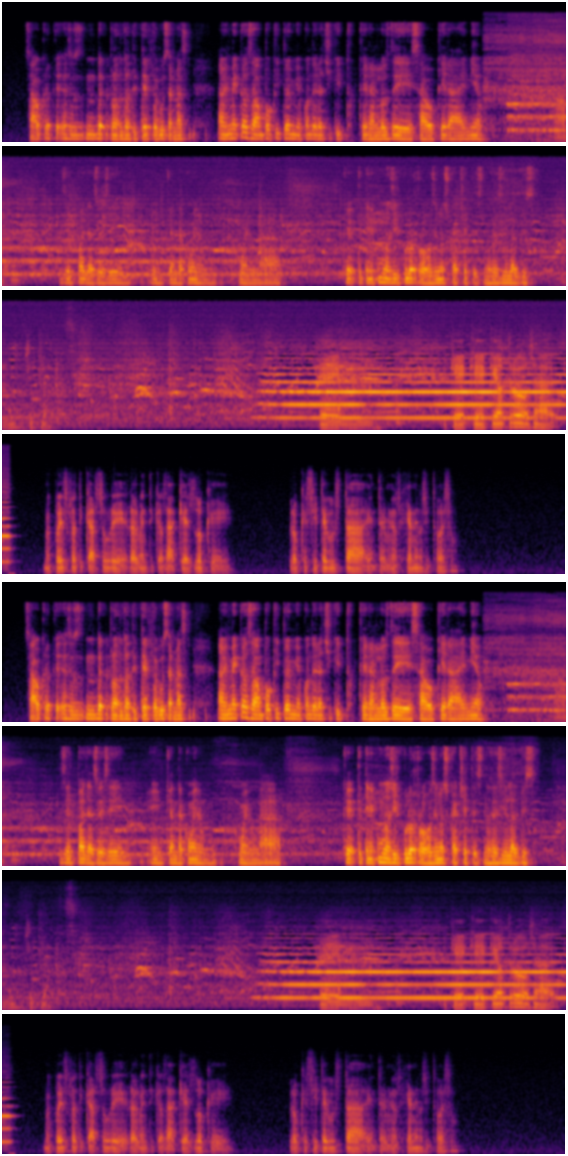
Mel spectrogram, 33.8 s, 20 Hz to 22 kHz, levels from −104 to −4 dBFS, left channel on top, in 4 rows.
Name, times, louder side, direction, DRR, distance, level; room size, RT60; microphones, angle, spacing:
voice 1, 0.4-7.3 9.3-11.7 12.0-12.7 13.6-16.4, right 4 dB, 50° right, 0.3 m, -28 dB
sound 1, 7.2-8.8 9.6-10.3 10.5-10.9 11.5-18.2 18.4-18.5, left 1 dB, ahead, 0.8 m, -53 dB
sound 2, 7.6-25.5, left 3 dB, 85° left, 0.6 m, -31 dB
voice 2, 8.3-8.7 16.9-17.7 21.7-22.6 23.6-25.3 26.0-28.8 29.7-32.2, left 3 dB, 35° left, 0.6 m, -36 dB
7.0 x 3.4 x 5.3 m
head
